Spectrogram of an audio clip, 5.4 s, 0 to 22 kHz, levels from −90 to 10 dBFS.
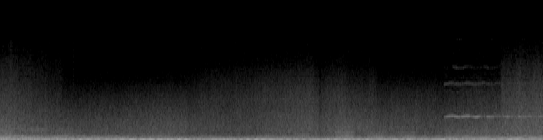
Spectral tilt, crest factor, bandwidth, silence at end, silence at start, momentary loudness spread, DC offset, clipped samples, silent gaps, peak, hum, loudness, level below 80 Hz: -7.5 dB/octave; 12 dB; 9.6 kHz; 0 s; 0 s; 4 LU; under 0.1%; under 0.1%; none; -22 dBFS; none; -36 LUFS; -38 dBFS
